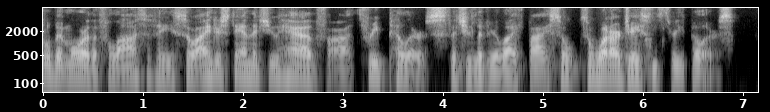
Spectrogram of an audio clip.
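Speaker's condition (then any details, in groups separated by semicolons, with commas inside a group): No condition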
